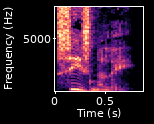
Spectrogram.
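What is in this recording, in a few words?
"seasonally", British English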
